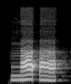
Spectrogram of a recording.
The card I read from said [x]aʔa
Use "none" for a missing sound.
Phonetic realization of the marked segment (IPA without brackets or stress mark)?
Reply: ŋ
